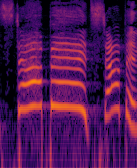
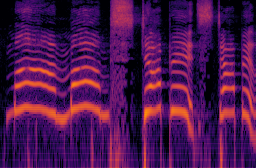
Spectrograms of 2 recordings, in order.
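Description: First: Imitating a girl's delighted high squeal; very high, playful mock complaint; giggly protest. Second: Imitating a girl's high, drawn-out whine; much higher, protesting like a cross child; angry whining protest. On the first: Girl smothered with kisses, giggly protest. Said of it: "she started laughing and then said". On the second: Girl protesting mother's kisses, angry at first. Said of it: "she was angry at first".

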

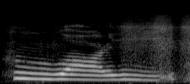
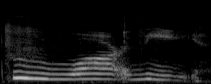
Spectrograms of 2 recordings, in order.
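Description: First: Slow, drawn-out mock deep voice of a stranger; a lightly voiced looming stranger. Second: Very slow, whispered stranger's question; deep voice whisper. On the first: Unseen guard on the castle wall calls down in a slow mock deep voice. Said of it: "And then a deep voice said". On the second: Guard questions the captives in the dungeon with a slow whisper. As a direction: breathe it out like a hidden guard. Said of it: "a deep voice asked again". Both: A narrator's reading.

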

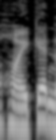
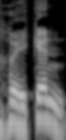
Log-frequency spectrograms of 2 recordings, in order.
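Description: First: ฮอยเก้น with a plain "oy" first vowel; ฮอยเก้น, first syllable "hoy" rather than "hoey"; Thai-style pronunciation. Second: เฮยเก้น with an "oey" first vowel; เฮยเก้น, first syllable "hoey" rather than "hoy"; Dutch-style pronunciation. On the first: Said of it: "ผมก็คนไทยอะนะ". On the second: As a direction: say เฮยเก้น the supposedly correct Dutch way. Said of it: "ถ้าออกเสียงถูกต้องจริงๆ ตามหลักชาวดัชก็ต้อง". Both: Shown as a demonstration.

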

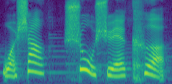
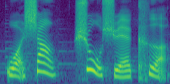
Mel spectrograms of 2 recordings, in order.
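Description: Both takes have the same delivery.

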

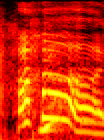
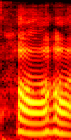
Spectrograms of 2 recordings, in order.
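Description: First: "Ha ha" much higher, punched out; mock-triumphant "Ha ha"; emphasized ha ha. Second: Said in the usual way. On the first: Shown as a demonstration. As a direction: give "Ha ha" a big high bounce. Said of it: "put some emphasis on the". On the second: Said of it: "You can't just".

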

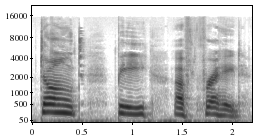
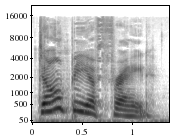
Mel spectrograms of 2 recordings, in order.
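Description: First: Don't be afraid drawn out slowly, each word weighed; slow scripture quote. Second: Said in the usual way. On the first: Shown as a demonstration. Quoting Scripture to the listeners, slow and deliberate. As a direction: read it slowly as a verse from Scripture. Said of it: "How many times did he say that in Scripture?". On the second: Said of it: "How many times did he say that".

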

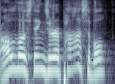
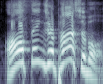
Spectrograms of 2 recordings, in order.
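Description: First: Said in the usual way. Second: Kevin Garnett yell. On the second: Retold or imitated. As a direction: belt it like a hyped athlete. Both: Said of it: "says Kevin Garnett".

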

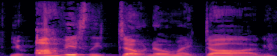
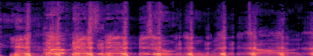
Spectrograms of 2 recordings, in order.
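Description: First: Louder, slowed, laughing; mock yell. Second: Much higher and louder, slowed, laughing; shrill mock yell. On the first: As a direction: huff it indignantly. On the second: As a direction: scream it hysterically. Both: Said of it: "she probably just yells".

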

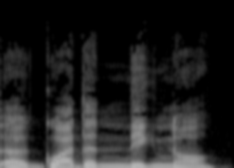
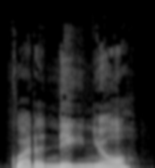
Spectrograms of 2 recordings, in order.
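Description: First: Said in the usual way. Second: Guadagnino said the Italian way, gwah-dah-NEEN-yo; Italian accent. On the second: Shown as a demonstration. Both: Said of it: "I have to say with an Italian accent".

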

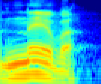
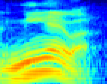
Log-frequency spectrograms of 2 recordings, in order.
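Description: First: "neva" with a plain stressed e; neva, no diphthong. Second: "nieva" slowed, stress on the "ie" glide; nieva, with diphthong. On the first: Teacher shows the faulty form, plain-e "neva". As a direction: say "neva" with no i glide. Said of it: "Porque si dices neva". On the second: Teacher gives co-host the right form, diphthong "nieva". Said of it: "creó un ñe". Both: Shown as a demonstration.

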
